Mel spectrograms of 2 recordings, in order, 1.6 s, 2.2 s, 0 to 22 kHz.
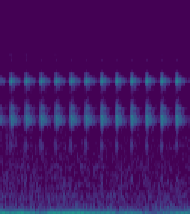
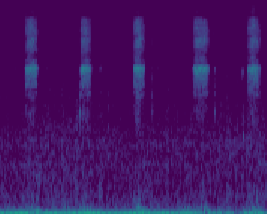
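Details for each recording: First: Rolex Explorer II at 28,800 bph on a Weishi timegrapher; crisp, even ticking about eight per second with no stumbles or uneven beats. Rate minus six, returning to minus five seconds a day. Normal watch tick. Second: Fake Rolex ("Folex") with fake gold bezel and bracelet, crown unscrewed and being hand-wound; light, tinny clicks about twice a second that sound cheap. Rough winding noise, no clear fault identified.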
